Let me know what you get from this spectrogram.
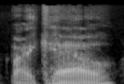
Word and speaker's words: Baikal: Now I know how to pronounce it, Baikal.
